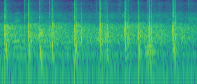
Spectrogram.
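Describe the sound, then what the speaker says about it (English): A small audience at a county commission meeting claps in a loose, uneven rhythm, with individual hand claps clearly audible and a voice faintly underneath. "that deserves applause."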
